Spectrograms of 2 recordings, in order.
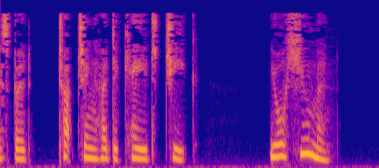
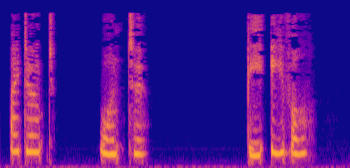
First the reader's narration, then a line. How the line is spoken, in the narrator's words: Sophie panted through sobs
